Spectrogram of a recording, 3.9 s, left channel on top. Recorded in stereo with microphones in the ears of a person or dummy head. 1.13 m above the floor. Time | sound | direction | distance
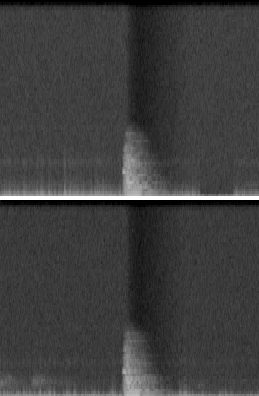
1.8 | a violin | 10° right (ahead or behind) | 3 m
